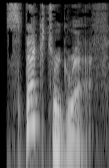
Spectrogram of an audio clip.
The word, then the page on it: spectrograph: British English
